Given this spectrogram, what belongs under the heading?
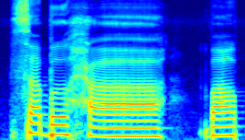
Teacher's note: हा को आपने हल्क से पढ़ना है। सब हा बा पे कलकला होगा।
